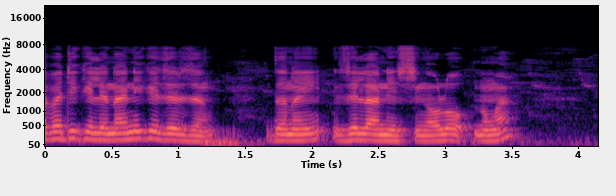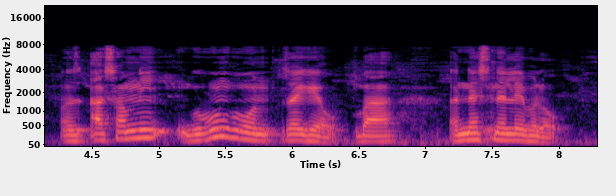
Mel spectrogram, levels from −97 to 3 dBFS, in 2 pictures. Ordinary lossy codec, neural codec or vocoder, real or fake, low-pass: none; none; real; none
